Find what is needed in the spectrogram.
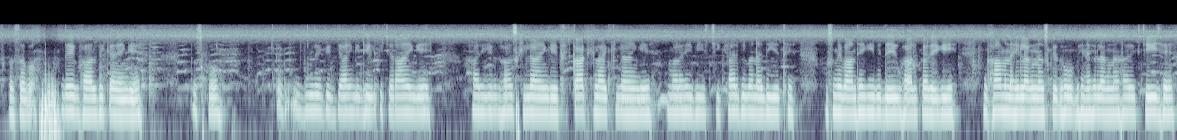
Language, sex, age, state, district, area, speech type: Hindi, female, 30-45, Uttar Pradesh, Pratapgarh, rural, spontaneous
